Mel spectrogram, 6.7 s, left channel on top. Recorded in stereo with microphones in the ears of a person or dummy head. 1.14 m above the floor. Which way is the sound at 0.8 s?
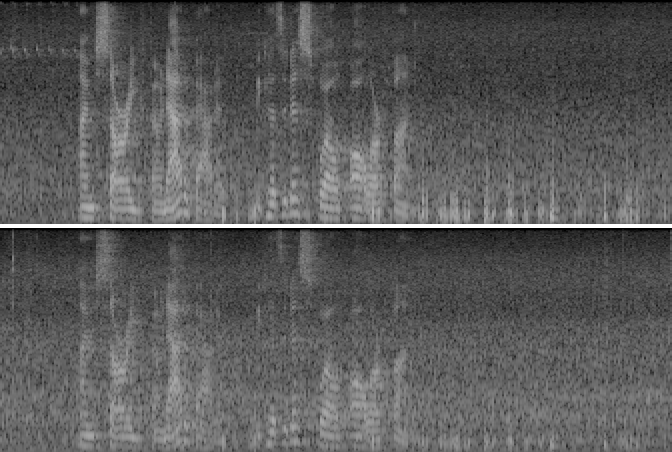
15° left (ahead or behind).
